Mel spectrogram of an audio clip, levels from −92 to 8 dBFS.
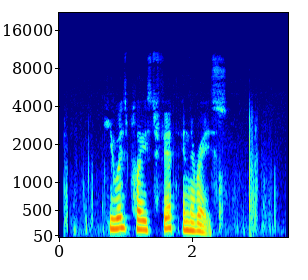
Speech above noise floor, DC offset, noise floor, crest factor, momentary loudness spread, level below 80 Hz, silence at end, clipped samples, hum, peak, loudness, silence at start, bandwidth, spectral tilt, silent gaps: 31 dB; under 0.1%; -50 dBFS; 20 dB; 22 LU; -58 dBFS; 0.55 s; under 0.1%; none; -4 dBFS; -21 LUFS; 0.75 s; 8 kHz; -10.5 dB/octave; none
